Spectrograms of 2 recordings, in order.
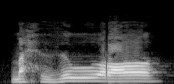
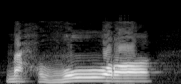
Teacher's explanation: الذال والظاء من المخرج نفسه، الفرق بينهما أن الذال منفتحة، ولو نطقناها مطبقة مفخمة لصارت محظورة فغيرت المعنى.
